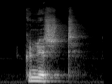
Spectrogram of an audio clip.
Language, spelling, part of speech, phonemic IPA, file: Dutch, knust, adjective, /knʏst/, Nl-knust.ogg
- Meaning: superlative degree of knus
